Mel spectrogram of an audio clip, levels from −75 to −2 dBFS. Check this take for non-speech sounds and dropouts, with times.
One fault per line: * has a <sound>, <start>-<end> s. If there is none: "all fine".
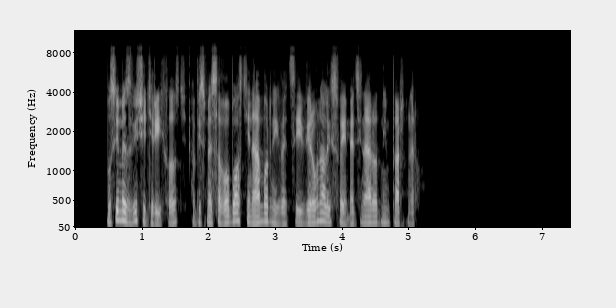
all fine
